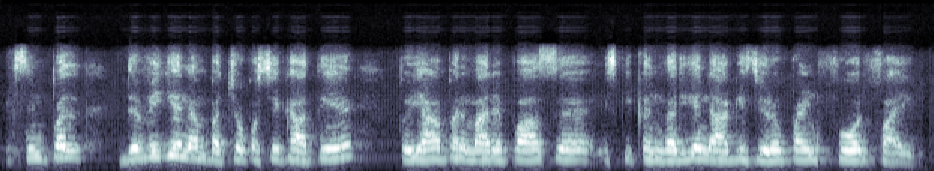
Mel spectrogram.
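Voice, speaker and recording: A man's voice: high-pitched, level tone, a little fast, gravelly, warm tone, breathy edge, highs cut off. A man, patiently teaching decimals over slides and repeating himself often. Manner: patient, repeats "ठीक है" often, mixes in English terms. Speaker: math teacher.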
